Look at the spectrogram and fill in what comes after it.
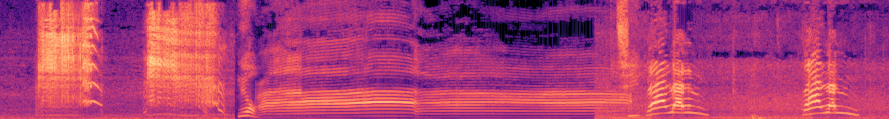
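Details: Domestic cat from a compilation of weird, cute, soft and scared cat sounds: a long drawn-out wavering yowl held several seconds, then short arched meows rising and falling, with noisy hissy bursts at the start and background music.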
